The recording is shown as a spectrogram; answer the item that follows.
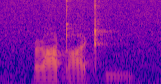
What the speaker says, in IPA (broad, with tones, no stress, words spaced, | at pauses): ɭɑ˦˥ɖɑ˧ɐ̯ʈʰi˧˩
